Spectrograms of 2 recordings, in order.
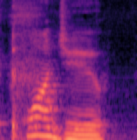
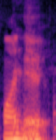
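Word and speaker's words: Huangjiu: It's not that one I said. It's Huanju. – Yes. – Huanju.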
